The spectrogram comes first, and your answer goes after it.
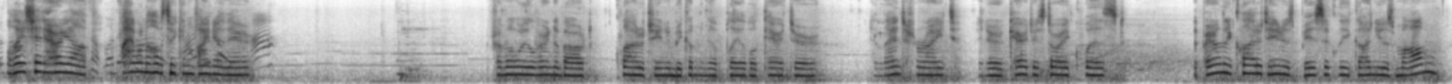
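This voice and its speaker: A woman streaming a game playthrough, chatting casually and reading the game's dialogue aloud in a flat, steady way. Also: sits high, moderate pace, music in the background.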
